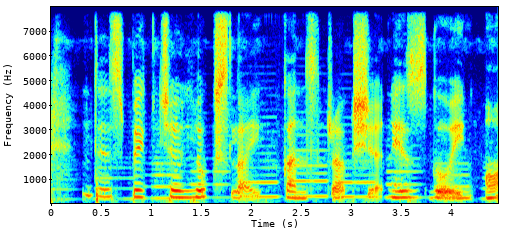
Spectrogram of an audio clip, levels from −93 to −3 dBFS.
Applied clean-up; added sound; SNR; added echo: neural mask model RNNoise.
